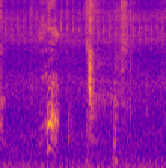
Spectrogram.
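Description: A few brief wordless vocal sounds from a person, over a steady low hum.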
